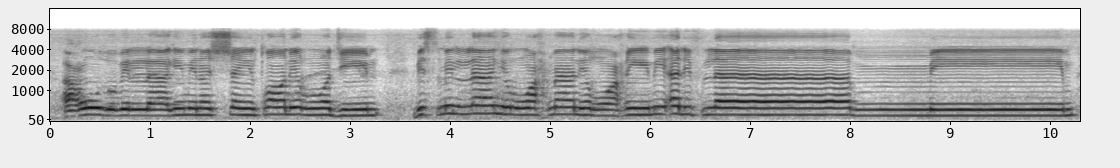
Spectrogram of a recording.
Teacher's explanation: فصل اول وصل ثانی یعنی اعوذ باللہ پر وقف کریں گے اور بسم اللہ کو سورت سے ملائیں گے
